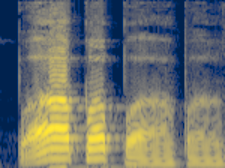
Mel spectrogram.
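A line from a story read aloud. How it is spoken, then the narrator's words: Sigh. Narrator (Russian): вздохнул я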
